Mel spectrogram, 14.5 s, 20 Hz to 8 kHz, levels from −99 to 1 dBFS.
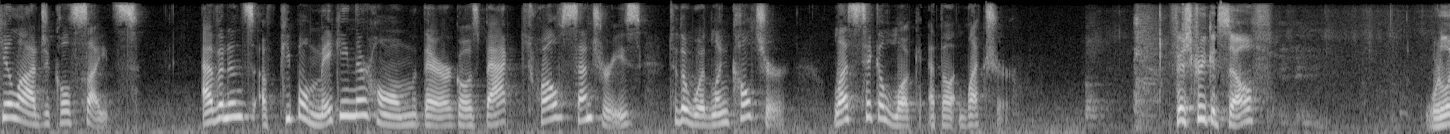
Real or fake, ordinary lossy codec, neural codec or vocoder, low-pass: real; AAC, 48 kbps; none; 7.2 kHz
